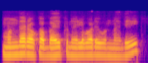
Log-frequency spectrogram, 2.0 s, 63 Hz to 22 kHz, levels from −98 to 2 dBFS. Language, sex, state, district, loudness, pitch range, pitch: Telugu, male, Telangana, Hyderabad, -16 LUFS, 135-145 Hz, 140 Hz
